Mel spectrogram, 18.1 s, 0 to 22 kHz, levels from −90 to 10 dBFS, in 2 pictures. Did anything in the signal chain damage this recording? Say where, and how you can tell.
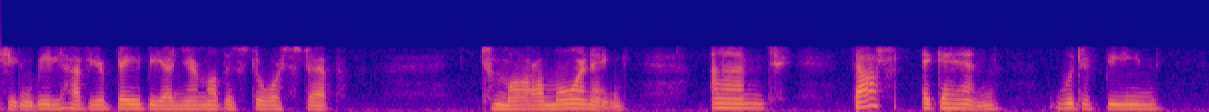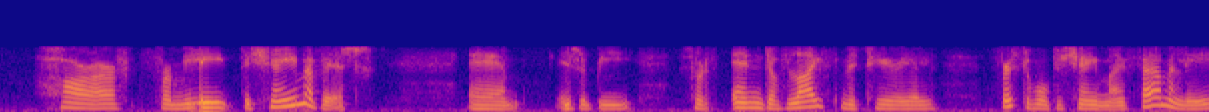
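Yes. At the codec stage, the whole clip has a buzzy, gravelly speech quality with nothing above 4 kHz. This fits the GSM full-rate codec at 13 kbps, which rebuilds speech from a sparse pulse excitation.

On the radio link, GSM bit errors cause squawks and gargling at 10.47–10.73 s, between "horror for" and "the shame of it". They recur at 13.28–13.34 s, before "would be sort of". Corrupted filter, pitch or gain values distort those frames.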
